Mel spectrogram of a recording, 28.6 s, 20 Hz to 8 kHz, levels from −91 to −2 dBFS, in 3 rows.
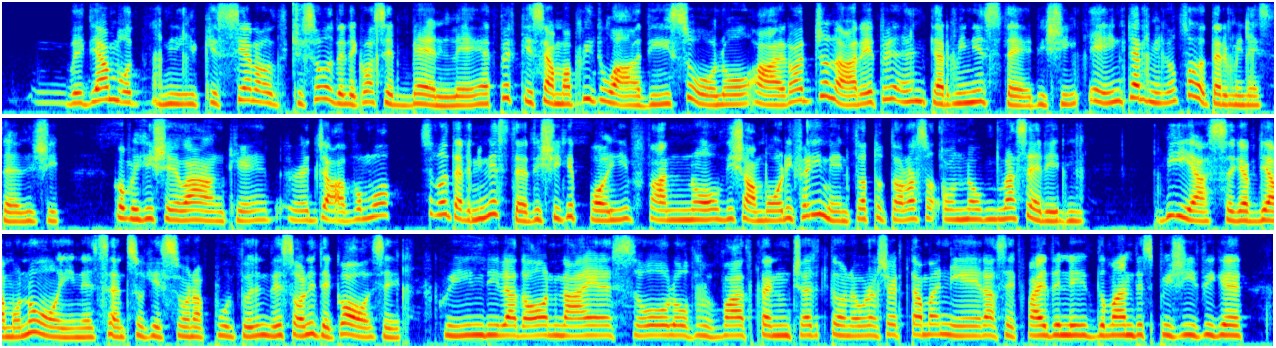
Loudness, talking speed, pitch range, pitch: -20 LUFS, 150 wpm, 205-235 Hz, 220 Hz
